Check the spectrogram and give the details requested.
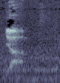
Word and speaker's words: Jahn: say your last name yan yan which is German German and you have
